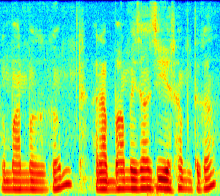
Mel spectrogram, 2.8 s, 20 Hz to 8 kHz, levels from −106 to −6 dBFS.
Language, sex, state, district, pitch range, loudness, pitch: Wancho, male, Arunachal Pradesh, Longding, 130-140 Hz, -15 LUFS, 135 Hz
